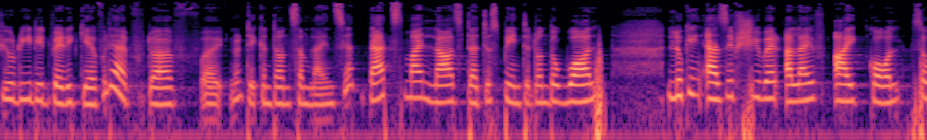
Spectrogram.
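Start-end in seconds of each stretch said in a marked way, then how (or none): 3.7-9.0 poem reading. Shown as a demonstration. Teacher reads poem lines.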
